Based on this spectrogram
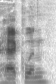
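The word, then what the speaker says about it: Hoechlin: Direction they have uh Tyler heckin which pronunciation provided by Scott of the suicide squadcast thank you I didn't know how to I didn't know how to say that Tyler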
